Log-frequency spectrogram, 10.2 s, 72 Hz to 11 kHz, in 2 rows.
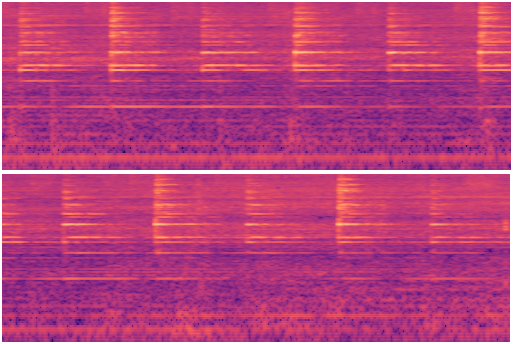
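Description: Bell of steam locomotive 1630 ringing steadily, about one strike a second, as the train rolls past, over the low rumble of the moving train.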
